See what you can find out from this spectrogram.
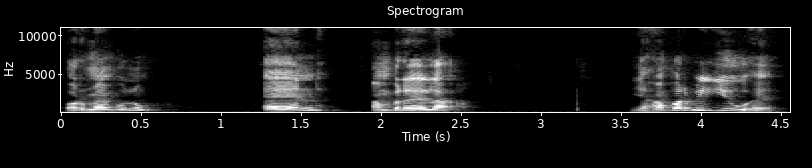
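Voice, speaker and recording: Man, Indian accent, exam-prep English teacher, warm relaxed voice, reads examples slowly. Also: sits high, breathy edge. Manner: reads English sentences slowly, often checks "okay?".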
